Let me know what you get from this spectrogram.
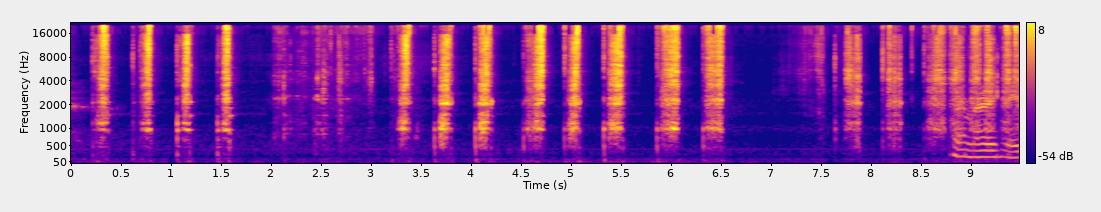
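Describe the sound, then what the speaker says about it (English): Sandpaper rubs across wood for upcycled rustic crosses in quick, even, rhythmic strokes, each a close, dry rasp with brief pauses between, and no talking. "Yep, I need to get a rougher sandpaper on it."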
